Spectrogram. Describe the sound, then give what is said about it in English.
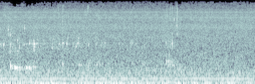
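Water being poured into a glass, a soft, steady liquid splash with a few brief drips, fairly quiet against a low background hum. No one speaks. “So this is a glass of water.”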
